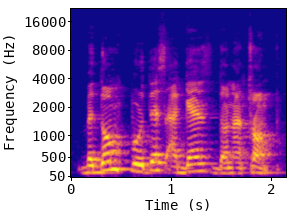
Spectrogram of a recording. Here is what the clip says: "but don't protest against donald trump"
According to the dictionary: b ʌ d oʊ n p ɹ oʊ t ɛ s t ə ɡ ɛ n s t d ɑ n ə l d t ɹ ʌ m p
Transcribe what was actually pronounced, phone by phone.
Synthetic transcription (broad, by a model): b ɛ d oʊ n p ɹ oʊ t ɛ s t ə ɡ ɛ n s t d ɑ n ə d t ɹ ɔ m p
